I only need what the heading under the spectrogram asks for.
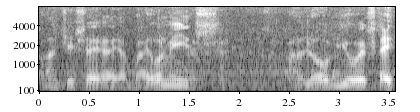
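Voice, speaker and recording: A man with a medium-pitched voice speaks fairly slowly against noticeable background noise. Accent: Colombian. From Colombia, Cali. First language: Spanish. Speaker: model sailboat club member. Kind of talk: casual interview. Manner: halting.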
